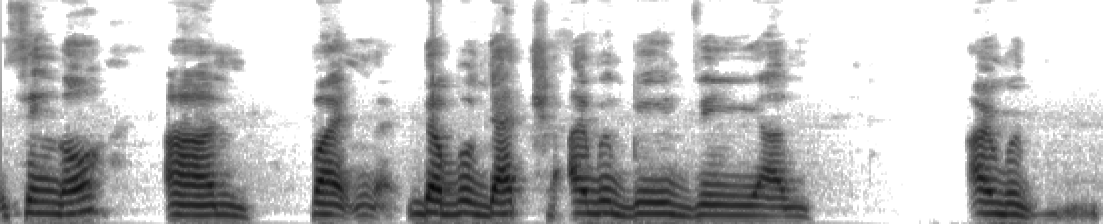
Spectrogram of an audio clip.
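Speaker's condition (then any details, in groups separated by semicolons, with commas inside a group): Cerebral palsy; speech impairment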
